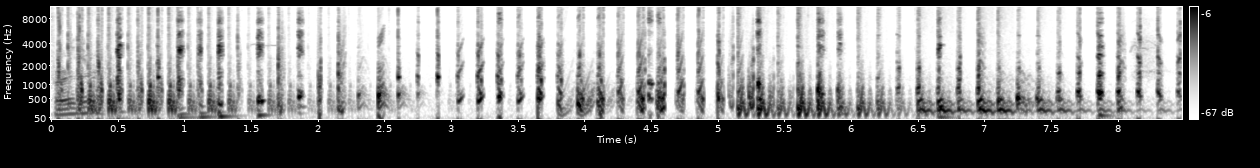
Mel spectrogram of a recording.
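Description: Glitched percussion loop from Reason's Dr. OctoRex loop player: a sliced bongo loop stuttering in rapid repeats, run through effects, with its pitch shifting as the LFO amount is turned up.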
